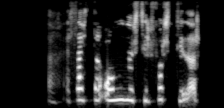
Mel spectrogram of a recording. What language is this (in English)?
Icelandic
